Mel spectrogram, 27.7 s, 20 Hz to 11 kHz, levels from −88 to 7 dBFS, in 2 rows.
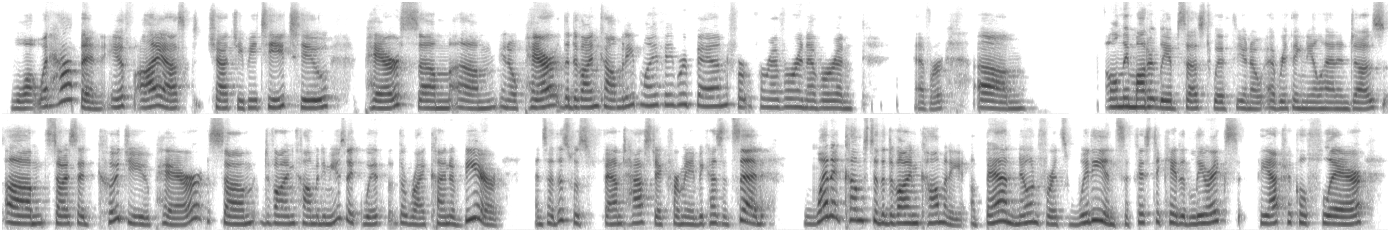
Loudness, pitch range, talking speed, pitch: -25 LUFS, 210-250 Hz, 180 wpm, 225 Hz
